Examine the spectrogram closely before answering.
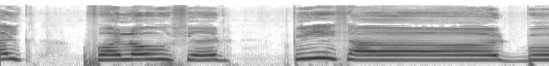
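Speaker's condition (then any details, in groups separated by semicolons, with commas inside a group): Cerebral palsy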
